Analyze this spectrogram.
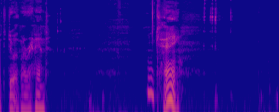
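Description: Small metal parts click and clink softly.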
